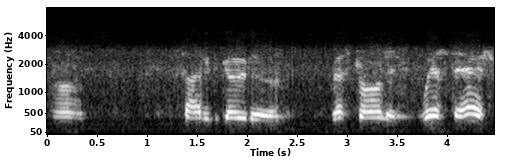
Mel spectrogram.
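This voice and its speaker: The speaker has a South Carolina accent. Background noise is noticeable. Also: man. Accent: Southern US (South Carolina). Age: 70s. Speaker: amateur radio net control operator. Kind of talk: radio net check-in and chat. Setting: two-way radio repeater. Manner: halting, many fillers.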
